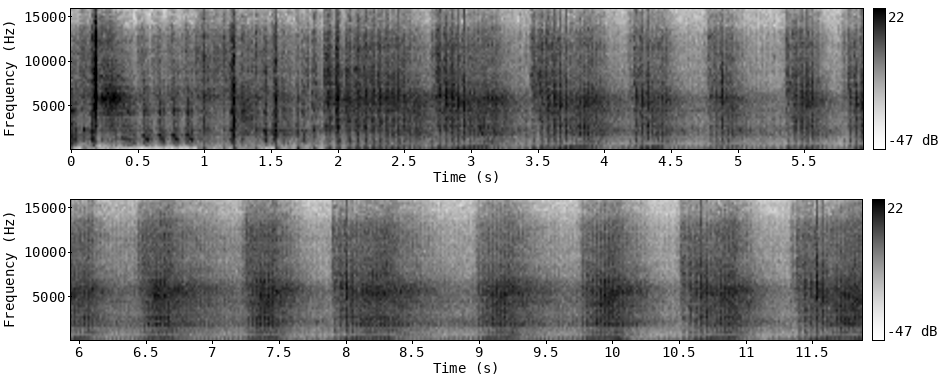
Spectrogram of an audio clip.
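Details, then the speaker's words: Old motorcycle on first look, first start: fires up then surges and sags about once a second instead of holding steady; rough running, owner guesses timing. "Yeah, sounds like something's not right. Um I'm I'm guessing timing, so I'm going to call it a night now."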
